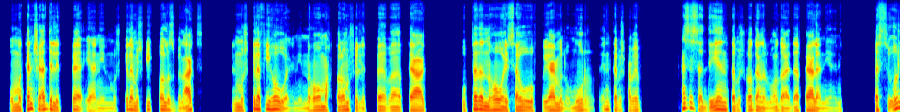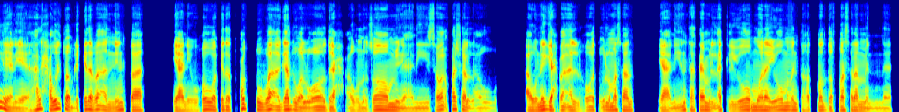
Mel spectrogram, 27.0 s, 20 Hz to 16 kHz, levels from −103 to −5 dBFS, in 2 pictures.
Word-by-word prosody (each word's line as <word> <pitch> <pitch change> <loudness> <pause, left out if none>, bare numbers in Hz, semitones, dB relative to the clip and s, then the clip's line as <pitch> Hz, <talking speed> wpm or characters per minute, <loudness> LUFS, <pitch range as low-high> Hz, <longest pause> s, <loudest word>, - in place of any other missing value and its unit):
وما 95 0 -1
كانش 135 +5 +2
قد 130 +3 +2
الاتفاق، 100 -6 -1
يعني 85 -1 -5
المشكلة 85 +10 -4
مش 100 -4 -4
فيك 120 -1 -4
خالص 115 -3 0
بالعكس، 100 - 0 0.4
المشكلة 100 +7 +1
فيه 130 +1 +1
هو، 130 -9 +2
يعني 80 0 -14
إن 80 +3 -9
هو 100 +3 0
ما 105 - +1
احترمش 110 +4 -3
الاتفاق 100 +3 -3
بقى 95 0 -3
بتاعك، 100 -1 +3 0.6
وابتدى 135 -1 +3
إن 110 -4 +4
هو 110 0 +3
يسوِّف 95 0 0
ويعمل 100 -4 +2
أمور 95 +1 -6
أنت 120 0 -6
مش 100 -2 -4
حاببها، 95 -2 -4 0.6
حاسس 165 -6 0
قد 95 -1 -4
إيه 125 +6 +4
أنت 115 -3 0
مش 90 -3 -3
راضي 105 0 0
عن 90 - -1
الوضع 90 0 -3
ده 95 +2 -2
فعلًا 105 -4 +4
يعني. 85 +1 -16 0.5
بس - - -3
قل 160 +7 +2
لي 170 - +4
يعني 90 -4 0
هل 115 +12 +1
حاولتوا 140 +2 +3
قبل 90 - -3
كده 125 +1 +3
بقى 120 -1 +1
إن 90 -1 -2
أنت 100 -3 +2 0.5
يعني 90 -1 +3
وهو 110 +5 +1
كده 110 0 +1
تحطوا 120 -5 0
بقى 115 -4 +4
جدول 110 -6 +3
واضح 95 -1 +1
أو 90 +1 -5
نظام 105 +4 +2
يعني 85 -1 -3
سواء 125 +8 0
فشل 115 -11 +1
أو 85 0 -10 0.4
أو 95 0 +2
نجح 115 +5 +4
بقى 110 -3 0
اللي 90 -4 -1
هو 100 +4 -3
تقول 100 +1 -5
له 110 - +1
مثلًا 105 -2 +1 0.4
يعني 90 0 +1
أنت 110 -1 -2
هتعمل 105 +1 +2
الأكل 90 +1 -2
يوم 105 +3 +1
وأنا 105 0 +4
يوم 105 +4 +2
وأنت 105 -2 -2
هتنضف 100 +3 -3
مثلًا 100 -2 +1
من 85 -1 -5
100 Hz, 185 wpm, -26 LUFS, 90-110 Hz, 0.6 s, إن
